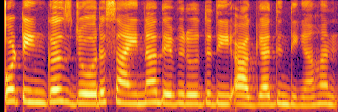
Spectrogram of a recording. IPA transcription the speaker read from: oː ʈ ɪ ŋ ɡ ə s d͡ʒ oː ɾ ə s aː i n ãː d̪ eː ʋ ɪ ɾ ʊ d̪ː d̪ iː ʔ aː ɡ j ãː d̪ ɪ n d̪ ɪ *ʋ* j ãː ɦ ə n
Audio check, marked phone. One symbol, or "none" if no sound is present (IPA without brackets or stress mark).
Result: none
